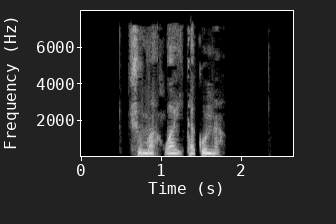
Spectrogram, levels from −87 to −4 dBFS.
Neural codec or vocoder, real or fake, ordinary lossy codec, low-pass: none; real; AAC, 32 kbps; 7.2 kHz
